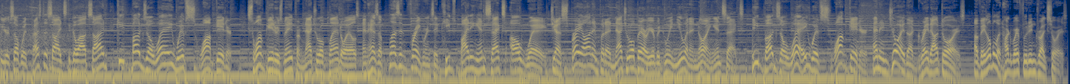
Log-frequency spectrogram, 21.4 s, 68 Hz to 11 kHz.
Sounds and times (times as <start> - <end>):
Music: 0.0 - 21.4
Speech: 0.0 - 21.4.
